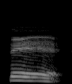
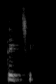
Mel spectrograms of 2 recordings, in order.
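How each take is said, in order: First: The word is long and strong. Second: The word is short and weak. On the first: The speaker calls it right. "It's got to be big" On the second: The speaker calls it wrong. "not thick"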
